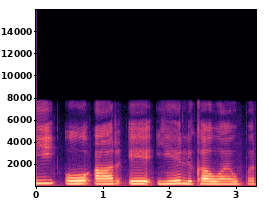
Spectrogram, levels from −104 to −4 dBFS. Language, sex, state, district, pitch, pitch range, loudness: Hindi, female, Chhattisgarh, Raipur, 245 Hz, 235-255 Hz, -15 LUFS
